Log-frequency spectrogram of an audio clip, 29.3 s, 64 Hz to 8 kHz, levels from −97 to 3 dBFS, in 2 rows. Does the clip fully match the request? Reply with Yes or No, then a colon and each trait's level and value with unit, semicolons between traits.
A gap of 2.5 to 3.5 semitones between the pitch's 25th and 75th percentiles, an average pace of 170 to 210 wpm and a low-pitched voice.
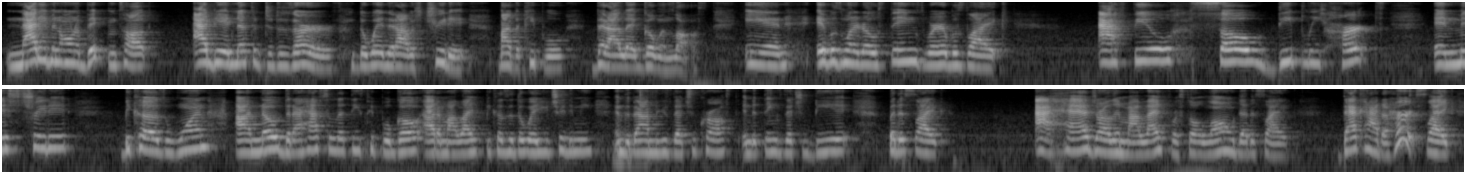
No: average, 3.2 semitones; fast, 205 wpm; high, 210 Hz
